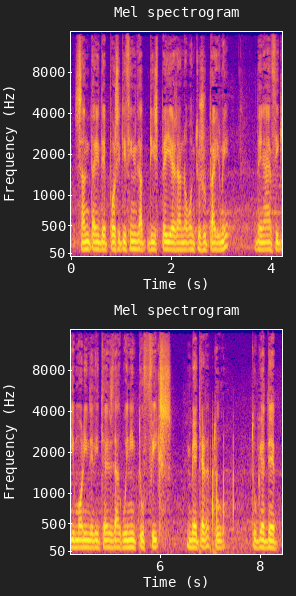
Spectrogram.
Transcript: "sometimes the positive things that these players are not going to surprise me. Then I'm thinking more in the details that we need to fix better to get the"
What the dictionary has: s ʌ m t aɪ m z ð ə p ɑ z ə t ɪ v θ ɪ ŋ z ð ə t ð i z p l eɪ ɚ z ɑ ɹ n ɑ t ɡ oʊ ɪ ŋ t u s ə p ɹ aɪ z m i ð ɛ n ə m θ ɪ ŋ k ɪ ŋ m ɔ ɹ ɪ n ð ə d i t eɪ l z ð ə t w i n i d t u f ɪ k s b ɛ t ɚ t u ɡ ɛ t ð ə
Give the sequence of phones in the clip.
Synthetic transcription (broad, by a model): s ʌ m t aɪ m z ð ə p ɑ s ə t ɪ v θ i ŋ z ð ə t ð i s p l eɪ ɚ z ɑ ɹ n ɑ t ɡ oʊ ɪ ŋ t u s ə p ɹ aɪ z m i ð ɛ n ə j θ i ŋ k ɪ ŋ m ɔ ɹ ɪ n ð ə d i t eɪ l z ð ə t w i n i d t u f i k s b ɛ t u t u ɡ ɛ t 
